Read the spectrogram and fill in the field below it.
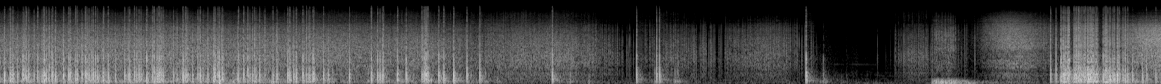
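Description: Fireworks crackle and pop rapidly in a dense barrage.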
